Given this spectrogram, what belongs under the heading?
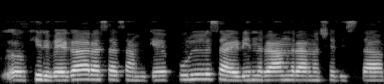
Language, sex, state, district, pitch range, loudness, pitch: Konkani, female, Goa, North and South Goa, 195-215 Hz, -16 LUFS, 200 Hz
